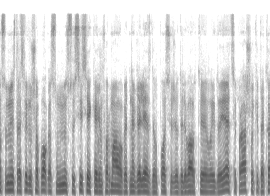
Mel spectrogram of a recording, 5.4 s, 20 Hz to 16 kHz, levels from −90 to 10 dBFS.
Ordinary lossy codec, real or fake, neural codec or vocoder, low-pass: Opus, 16 kbps; fake; vocoder, 24 kHz, 100 mel bands, Vocos; 10.8 kHz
